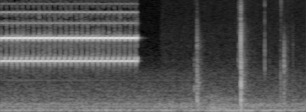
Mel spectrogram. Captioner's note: telephone ringing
